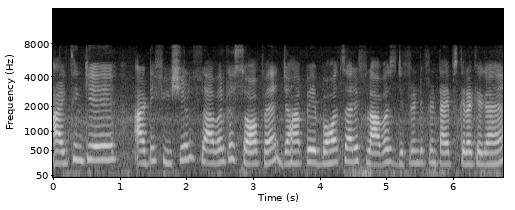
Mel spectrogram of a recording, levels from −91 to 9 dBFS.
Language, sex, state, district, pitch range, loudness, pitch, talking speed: Hindi, female, Bihar, Patna, 230-280 Hz, -17 LUFS, 245 Hz, 175 wpm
